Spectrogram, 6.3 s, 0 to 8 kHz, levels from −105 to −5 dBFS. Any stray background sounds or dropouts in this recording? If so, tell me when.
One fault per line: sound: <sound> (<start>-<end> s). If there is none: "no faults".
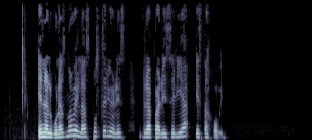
no faults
